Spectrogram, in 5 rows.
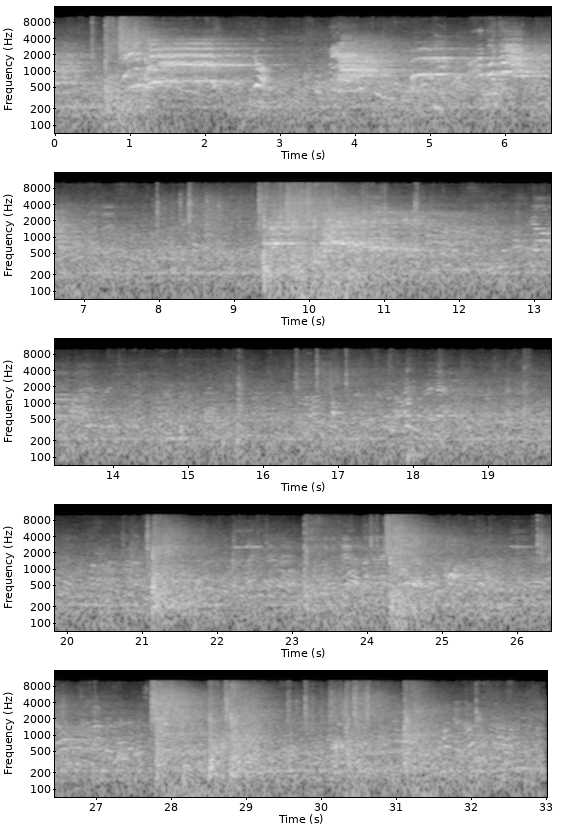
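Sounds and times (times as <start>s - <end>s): loud shouting: 0.0s - 2.9s, 3.7s - 6.9s, 9.4s - 12.0s
bamboo swords clacking: 27.8s - 32.3s.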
